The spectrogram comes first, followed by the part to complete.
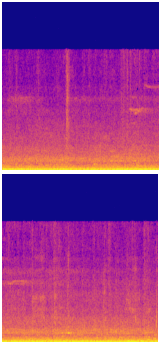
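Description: Steady low rumble of city street traffic, with car engines running at an intersection.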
